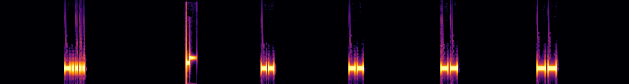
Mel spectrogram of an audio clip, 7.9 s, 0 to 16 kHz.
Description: Morse code, heard as a keyed tone, about 48 wpm, spaced as for 9 wpm, 700 Hz. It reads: 6 MMMM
